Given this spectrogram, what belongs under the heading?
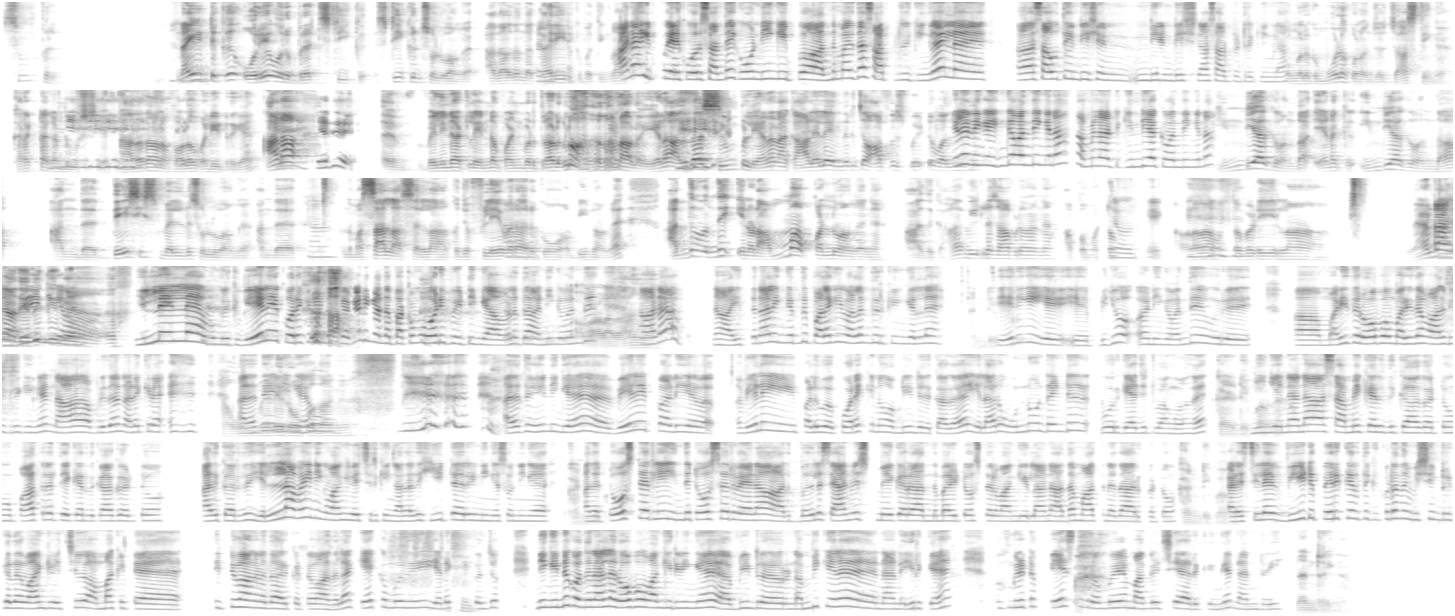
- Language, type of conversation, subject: Tamil, podcast, பணிகளை தானியங்கியாக்க எந்த சாதனங்கள் அதிகமாக பயனுள்ளதாக இருக்கின்றன என்று நீங்கள் நினைக்கிறீர்கள்?
- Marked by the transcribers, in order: in English: "சிம்பிள்!"; other background noise; laugh; in English: "ஸ்டீக்கு. ஸ்டீக்குன்னு"; in English: "சவுத் இண்டிஷன் இண்டியன்"; "கொஞ்சம்" said as "கொளஞ்சம்"; laugh; laughing while speaking: "நான் ஃபாலோ பண்ணிட்ருக்கேன்"; laughing while speaking: "பயன்படுத்துராளுகளோ, அதை தான் நானும்"; in English: "சிம்பிள்"; laugh; other noise; tapping; in English: "தேசி ஸ்மெல்ன்னு"; tsk; in English: "ஃபிளேவரா"; "ஓகே" said as "நோகே"; laugh; tsk; laugh; chuckle; laugh; laugh; in English: "கேட்ஜெட்"; in English: "ஹீட்டரு"; in English: "டோஸ்டர்லேயே"; in English: "டோஸ்டர்"; in English: "சண்ட்விச் மேக்கர்"; in English: "டோஸ்டர்"; chuckle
